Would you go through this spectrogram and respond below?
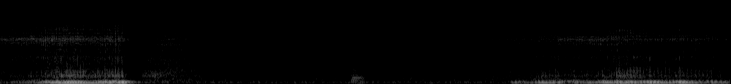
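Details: Sleeping Bullmastiff with a twitching face, snoring in deep, rough rumbles: a long snore around the first second, a quiet pause with a small snort near the middle, then another drawn-out rasping snore toward the end.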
